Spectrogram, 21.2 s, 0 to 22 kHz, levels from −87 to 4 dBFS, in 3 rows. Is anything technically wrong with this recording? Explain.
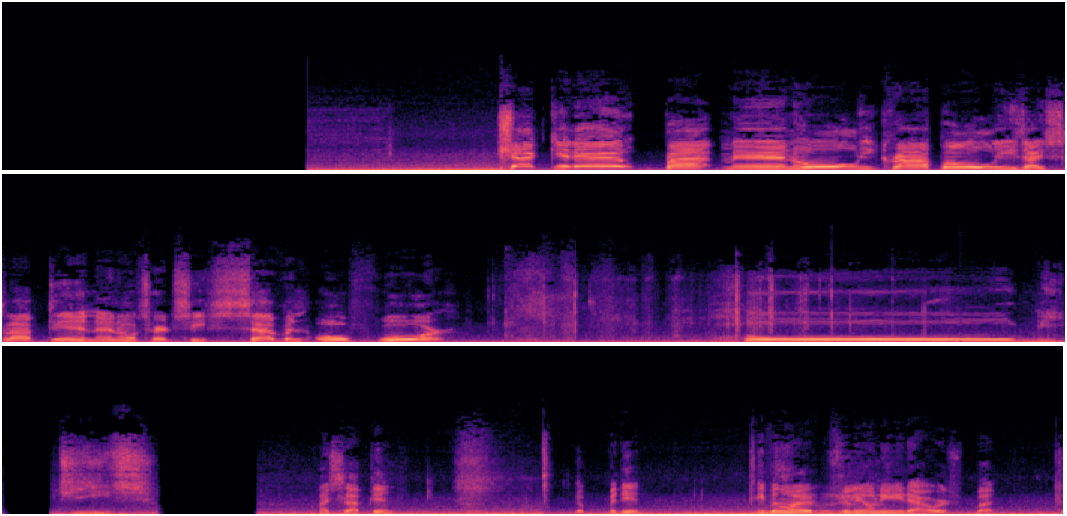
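Yes. From 12.77 to 14.14 s there are repeated stalls (stutter): packets kept arriving late, so the jitter buffer emptied some 40 times, each gap no longer than 20 ms, and the receiver stretched the last sound to cover them. About 424 ms was filled this way, nearly a third of that stretch, so the audio drags and stutters without losing anything.

Two call audio freezes follow, at 14.16 to 14.51 s and at 15.21 to 15.88 s. Each was likely caused by packets held up in transit, leaving the buffer empty. The last sound carries on briefly and fades, then there is silence for 260 ms and 610 ms respectively, before the audio resumes where it stopped, later by 326 ms and 655 ms.

From 18.29 to 19.73 s a jitter buffer speed-up occurs. The buffer had built up more audio than it targets, so the receiver cut out many tiny pitch-period-length pieces, about a twentieth of a second in total. 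Playback runs at 103% speed with unchanged pitch.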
